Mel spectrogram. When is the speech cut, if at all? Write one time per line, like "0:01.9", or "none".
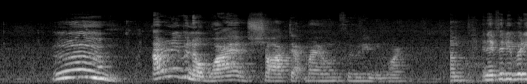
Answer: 0:01.3
0:04.5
